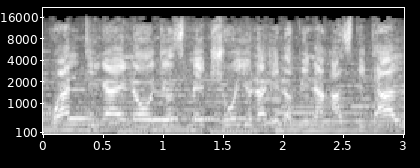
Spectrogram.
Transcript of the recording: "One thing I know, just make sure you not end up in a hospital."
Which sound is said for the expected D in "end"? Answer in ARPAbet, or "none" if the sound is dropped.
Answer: none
